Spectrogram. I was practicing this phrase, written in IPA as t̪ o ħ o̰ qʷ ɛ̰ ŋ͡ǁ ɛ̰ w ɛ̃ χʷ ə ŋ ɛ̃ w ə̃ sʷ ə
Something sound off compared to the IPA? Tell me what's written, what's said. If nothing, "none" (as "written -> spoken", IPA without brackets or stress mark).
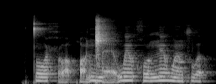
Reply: none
